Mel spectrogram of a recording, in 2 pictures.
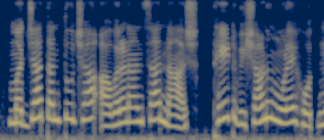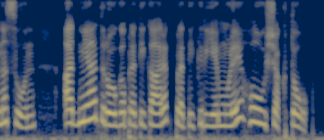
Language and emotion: Marathi, neutral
